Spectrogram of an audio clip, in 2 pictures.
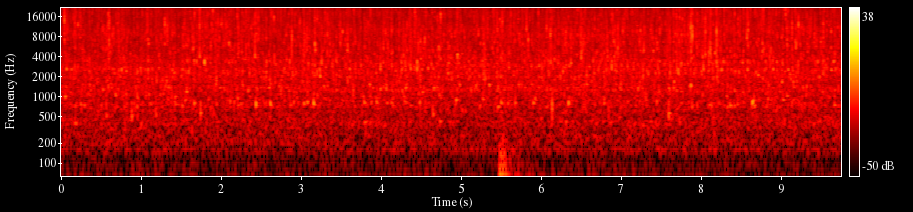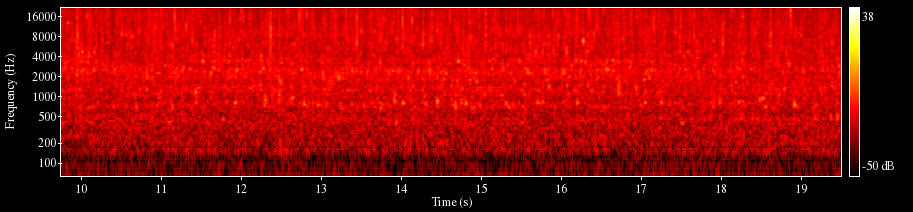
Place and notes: {"title": "Bubbling streams amongst granite rocks, Baie-des-Rochers, QC, Canada - Bubbling streams amongst granite rocks", "date": "2021-10-25 13:22:00", "description": "The small river that meets the St Lawrence at the Baie des Rochers. Two mics suspended just above the water surface were moved slowly to bring out the infinite number of different ripples and eddies present.", "latitude": "47.95", "longitude": "-69.81", "altitude": "15", "timezone": "America/Toronto"}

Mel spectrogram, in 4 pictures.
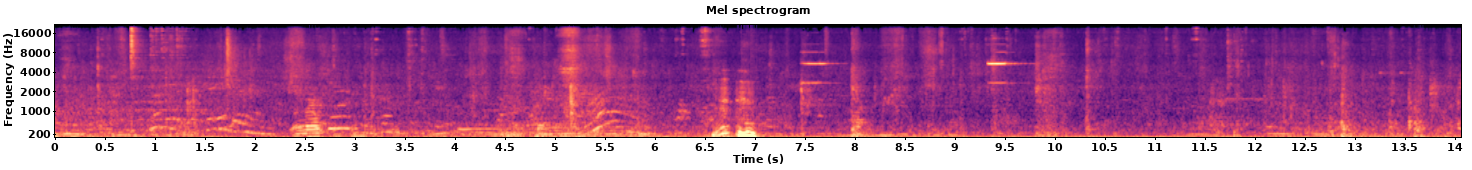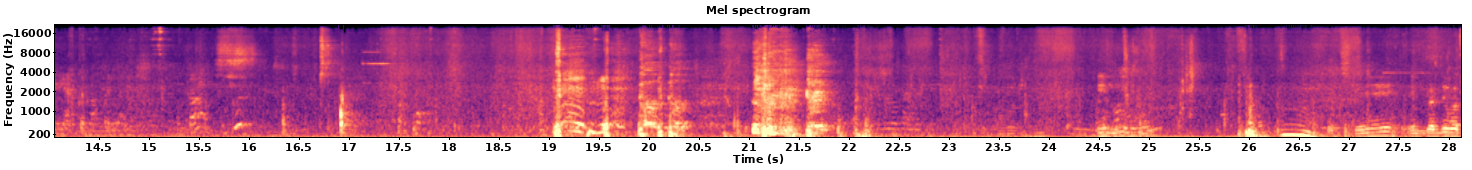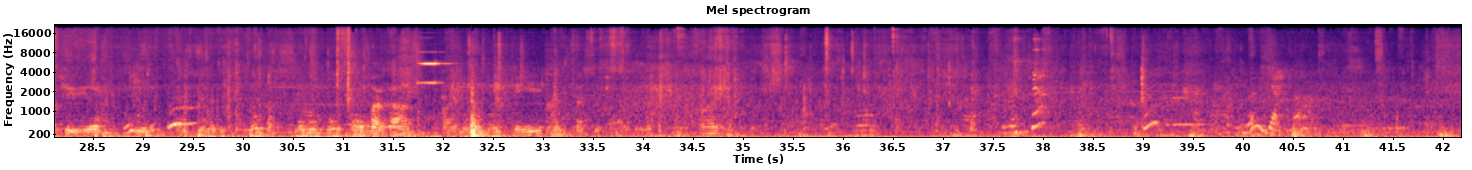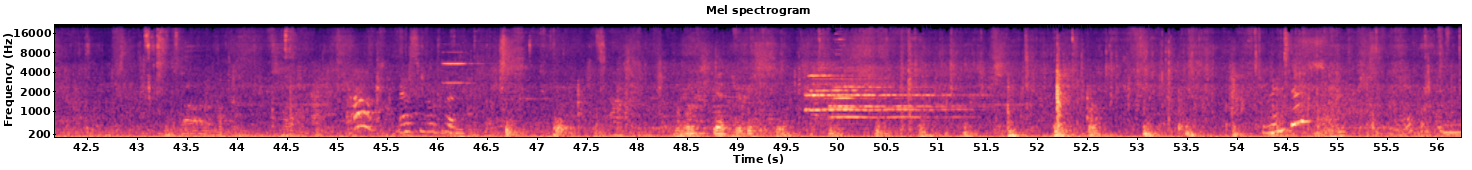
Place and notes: {"title": "Brussels, Rue Sterckx, Post Office", "date": "2011-12-14 11:39:00", "latitude": "50.83", "longitude": "4.34", "altitude": "58", "timezone": "Europe/Brussels"}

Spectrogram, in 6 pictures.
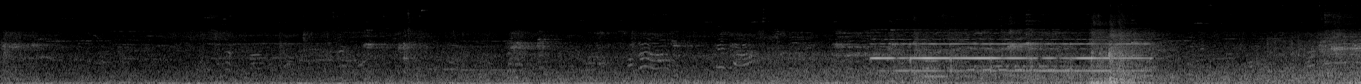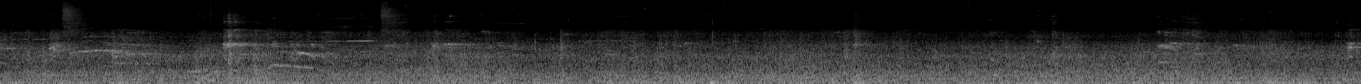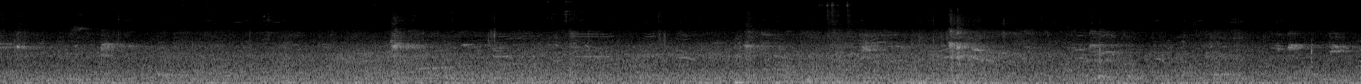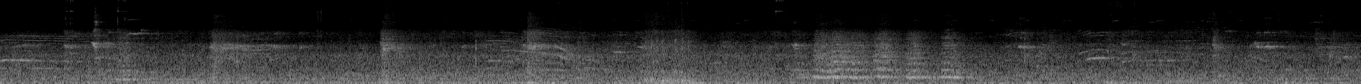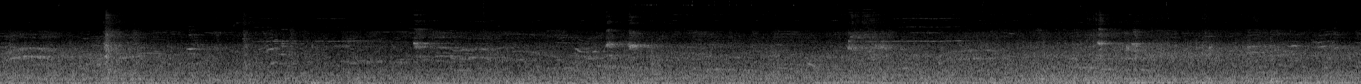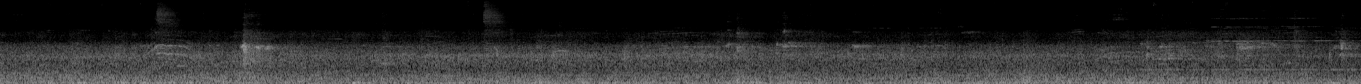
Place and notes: {"title": "People's Park, Shanghai - in the park", "date": "2013-11-23 16:50:00", "description": "Mechanical sound Recreation Area, The play area in the park, Crowd, Cries, Binaural recording, Zoom H6+ Soundman OKM II", "latitude": "31.23", "longitude": "121.47", "altitude": "7", "timezone": "Asia/Shanghai"}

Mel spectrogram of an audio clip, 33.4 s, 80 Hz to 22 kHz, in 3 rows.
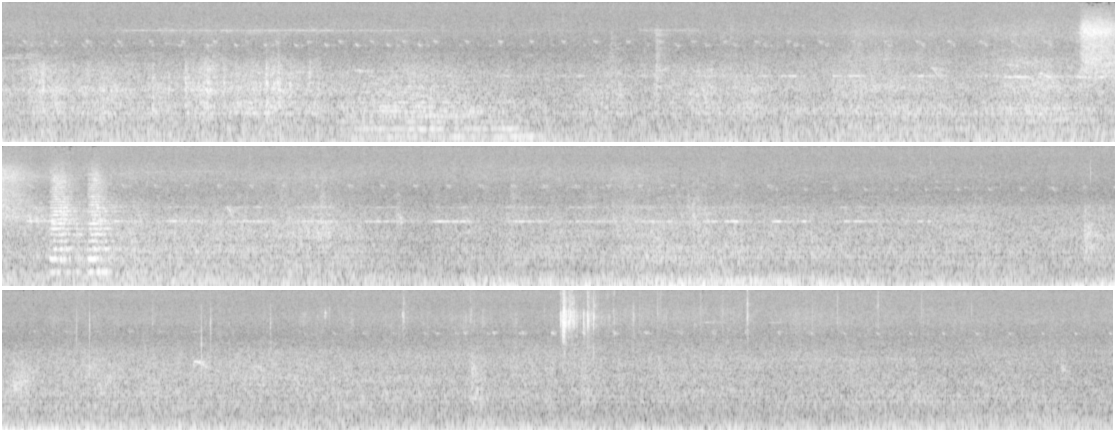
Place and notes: {"title": "中華路, Dayuan Dist., Taoyuan City - Basketball court", "date": "2017-08-18 16:01:00", "description": "The sound of construction, The plane flew through, traffic sound, bird, Zoom H2n MS+XY", "latitude": "25.07", "longitude": "121.20", "altitude": "21", "timezone": "Asia/Taipei"}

